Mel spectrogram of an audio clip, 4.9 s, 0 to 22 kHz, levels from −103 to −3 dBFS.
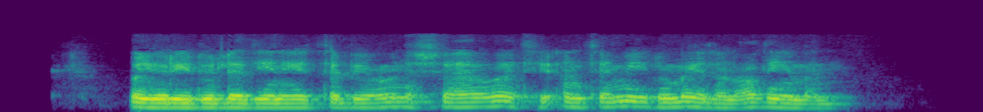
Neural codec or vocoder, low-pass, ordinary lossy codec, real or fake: none; 7.2 kHz; AAC, 32 kbps; real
